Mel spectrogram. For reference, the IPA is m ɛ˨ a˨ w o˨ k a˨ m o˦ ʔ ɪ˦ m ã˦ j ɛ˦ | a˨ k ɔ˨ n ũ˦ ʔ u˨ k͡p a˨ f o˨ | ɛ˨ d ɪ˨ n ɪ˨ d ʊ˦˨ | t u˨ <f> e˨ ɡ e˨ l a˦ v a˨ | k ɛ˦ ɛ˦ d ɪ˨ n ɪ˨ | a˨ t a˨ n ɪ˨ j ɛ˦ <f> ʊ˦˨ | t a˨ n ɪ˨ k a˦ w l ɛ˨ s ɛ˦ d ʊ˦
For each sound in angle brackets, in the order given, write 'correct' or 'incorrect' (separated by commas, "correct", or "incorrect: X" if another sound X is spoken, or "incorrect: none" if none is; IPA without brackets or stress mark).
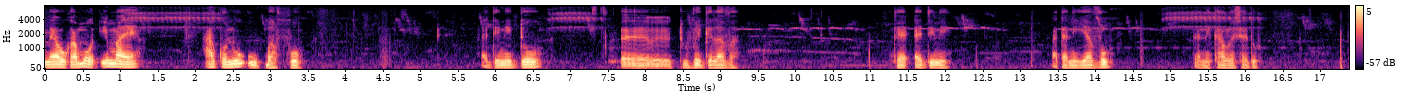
incorrect: v, incorrect: v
